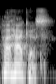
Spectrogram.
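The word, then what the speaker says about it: Pihakis: i h a k i s it's actually pronounced pie hakkas easy name okay and your address it's a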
